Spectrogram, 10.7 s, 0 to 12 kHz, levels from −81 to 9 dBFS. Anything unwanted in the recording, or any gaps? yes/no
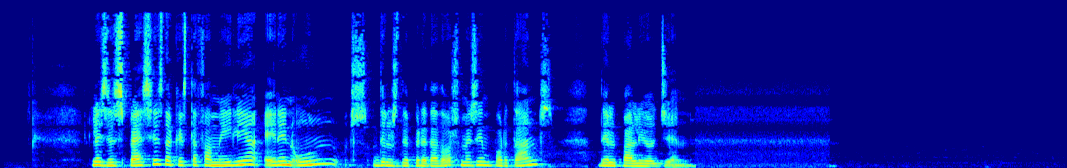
no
